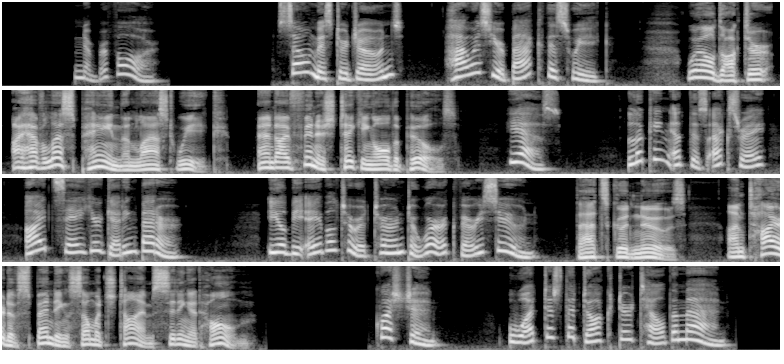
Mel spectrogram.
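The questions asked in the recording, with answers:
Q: What does the doctor tell the man?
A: He is getting better and can return to work soon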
